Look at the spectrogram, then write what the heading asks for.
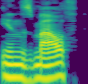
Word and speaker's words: Innsmouth: the little-spoken-of town of Innsmouth. Some adaptations pronounce it as written, Innsmouth, but since this is New England, which pronounces such places as muth, like in Plymouth, that's what I'm going to be using.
